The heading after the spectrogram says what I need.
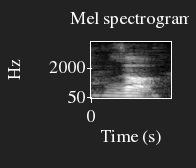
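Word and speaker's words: ظ: Nah, huruf zo ini diucapkan dengan menyentuhkan ujung lidah dengan dua gigi seri bagian atas, sebagaimana kita mengucapkan huruf dha. Jadi mirip sekali dengan huruf dha.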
